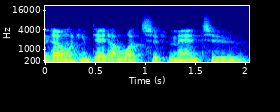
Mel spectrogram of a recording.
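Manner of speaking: ordinary talk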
